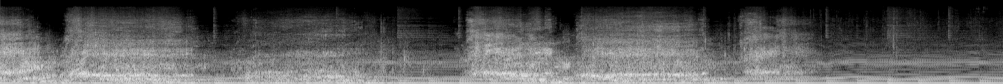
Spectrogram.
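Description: Dramatic background score over a steady low drone, with several rough, growl-like monster sound effects, the last about seven seconds in. After that the music carries on alone as a pulsing beat.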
